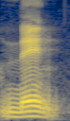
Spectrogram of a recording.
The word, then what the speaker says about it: 年: 音読みは年、音読みは年。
